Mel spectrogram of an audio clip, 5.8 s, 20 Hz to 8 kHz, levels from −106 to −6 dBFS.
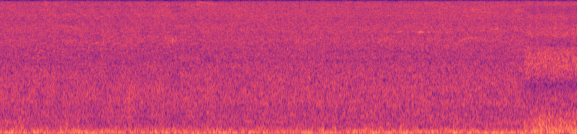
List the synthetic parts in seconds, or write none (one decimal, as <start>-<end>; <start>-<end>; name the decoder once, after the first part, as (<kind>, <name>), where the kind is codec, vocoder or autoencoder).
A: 0.4-2.0 (codec, SNAC)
